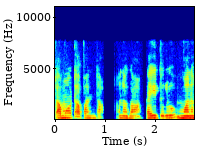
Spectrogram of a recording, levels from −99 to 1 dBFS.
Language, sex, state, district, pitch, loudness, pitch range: Telugu, female, Andhra Pradesh, Anantapur, 205 Hz, -18 LUFS, 200-210 Hz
